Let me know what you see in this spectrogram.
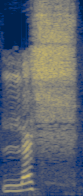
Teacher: di sini lash alif lam syamsiah, masukkan bunyi lam terus ke dalam shim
